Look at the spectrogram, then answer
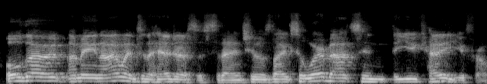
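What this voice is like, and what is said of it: Australian accent. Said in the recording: “I'm Australian ... an Australian accent”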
